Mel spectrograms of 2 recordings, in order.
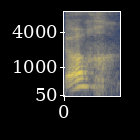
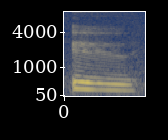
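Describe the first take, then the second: First: The letters are said with an 'uh' vowel. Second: The letters are said with an 'ooh' vowel. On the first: The speaker calls it wrong. "If we said that phonetically, it would be ugh" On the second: The speaker calls it right. "The sound you want is literally ooh"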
